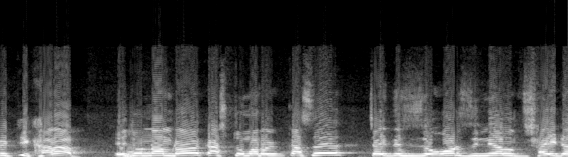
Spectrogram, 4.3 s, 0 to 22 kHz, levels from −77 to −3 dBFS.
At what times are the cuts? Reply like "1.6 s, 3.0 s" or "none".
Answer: none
